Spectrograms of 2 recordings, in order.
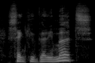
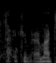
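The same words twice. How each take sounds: First: "thank you very much" with s for th; "thank you very much" in a Dutch accent; Dutch-accented pronunciation. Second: "thank you very much" softly, with a proper th; "thank you very much" understated, th not s; correct English pronunciation. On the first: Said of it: "They say thank you very much". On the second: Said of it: "Not thank you very much". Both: Shown as a demonstration.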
